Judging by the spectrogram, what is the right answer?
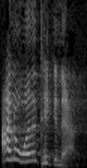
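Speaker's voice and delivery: put-on high childish whine; whiny preschooler. Preacher imitating a preschooler complaining about naps. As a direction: whine like a tired little kid. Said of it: "Preschoolers complain".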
